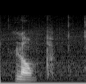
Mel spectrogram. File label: "lampe", french; la/une lampe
